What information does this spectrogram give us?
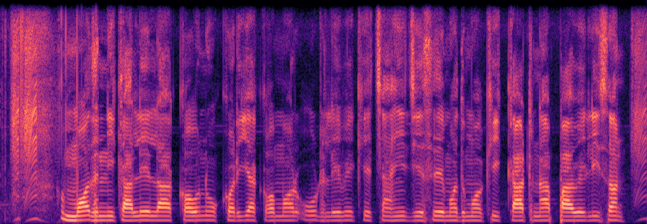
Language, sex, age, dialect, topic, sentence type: Bhojpuri, male, 18-24, Southern / Standard, agriculture, statement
